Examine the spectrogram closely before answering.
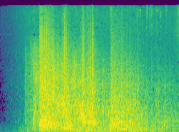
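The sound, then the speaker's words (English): A deep rumble of thunder rolls in over steady, hissing monsoon rain, with a few sharper crackles early on before the roar slowly eases into continuous downpour. In Gundarabadi, a tiny tribal village in the eastern Indian state of Odisha. “Even the monsoon rains don't keep the women of Gundarabadi, a tiny tribal village in India's eastern state of Odisha, from patrolling the nearby forest at dawn.”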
